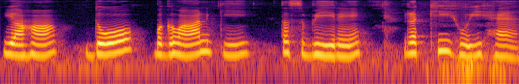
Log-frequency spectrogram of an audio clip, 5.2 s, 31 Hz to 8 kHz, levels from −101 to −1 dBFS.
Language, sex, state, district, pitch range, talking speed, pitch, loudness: Hindi, female, Punjab, Pathankot, 210-240 Hz, 90 wpm, 225 Hz, -15 LUFS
